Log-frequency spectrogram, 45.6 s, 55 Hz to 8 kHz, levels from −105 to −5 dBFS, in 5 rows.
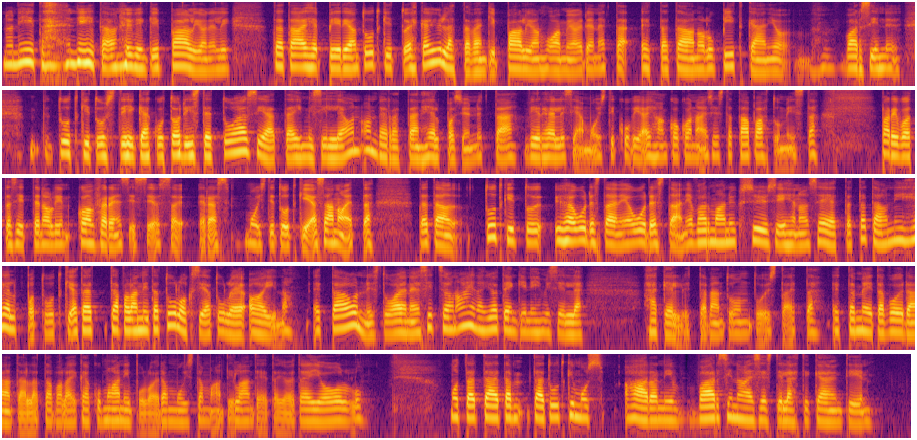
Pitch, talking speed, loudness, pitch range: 160 Hz, 145 wpm, -20 LUFS, 150-180 Hz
